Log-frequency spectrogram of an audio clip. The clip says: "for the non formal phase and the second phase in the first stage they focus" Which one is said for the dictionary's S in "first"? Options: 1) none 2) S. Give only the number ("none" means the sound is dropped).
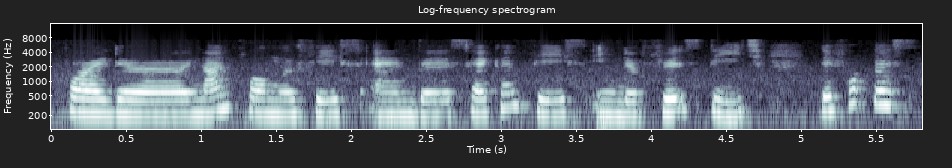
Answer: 1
